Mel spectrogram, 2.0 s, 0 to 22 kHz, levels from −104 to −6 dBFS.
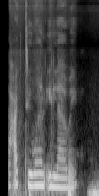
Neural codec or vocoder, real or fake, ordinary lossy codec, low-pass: none; real; none; none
